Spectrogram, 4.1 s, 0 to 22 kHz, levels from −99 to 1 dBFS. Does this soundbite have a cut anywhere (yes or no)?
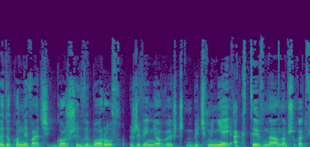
yes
